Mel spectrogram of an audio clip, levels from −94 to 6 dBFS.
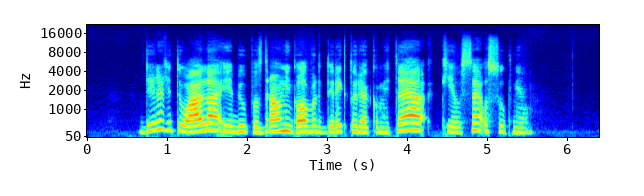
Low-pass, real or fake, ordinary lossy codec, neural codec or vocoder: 19.8 kHz; fake; none; codec, 44.1 kHz, 2.6 kbps, DAC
